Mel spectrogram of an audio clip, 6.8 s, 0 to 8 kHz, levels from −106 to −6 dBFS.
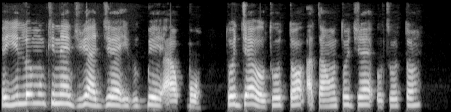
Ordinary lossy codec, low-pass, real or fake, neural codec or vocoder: none; 7.2 kHz; real; none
